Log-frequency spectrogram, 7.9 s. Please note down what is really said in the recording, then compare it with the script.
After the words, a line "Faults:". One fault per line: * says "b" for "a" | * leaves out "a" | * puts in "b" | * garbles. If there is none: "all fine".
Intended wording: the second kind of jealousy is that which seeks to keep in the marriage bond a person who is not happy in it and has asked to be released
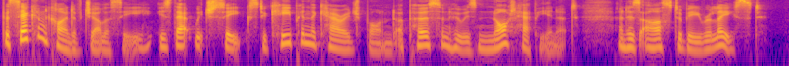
the second kind of jealousy is that which seeks to keep in the carriage bond a person who is not happy in it and has asked to be released
Faults:
* says "carriage" for "marriage"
